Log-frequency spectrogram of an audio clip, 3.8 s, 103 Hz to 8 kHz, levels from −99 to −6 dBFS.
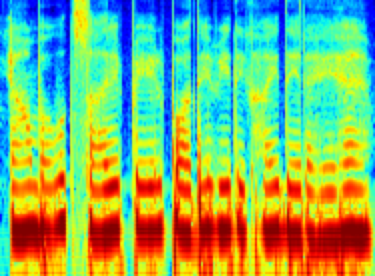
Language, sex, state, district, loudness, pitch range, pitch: Hindi, female, Jharkhand, Deoghar, -12 LUFS, 200-215 Hz, 210 Hz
